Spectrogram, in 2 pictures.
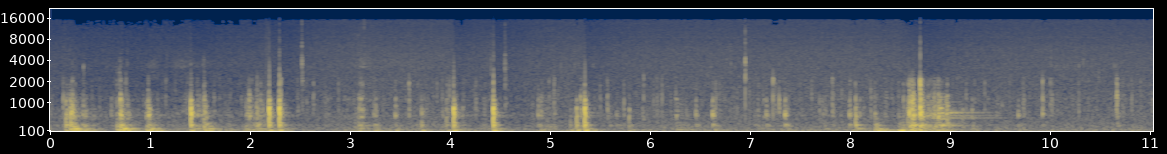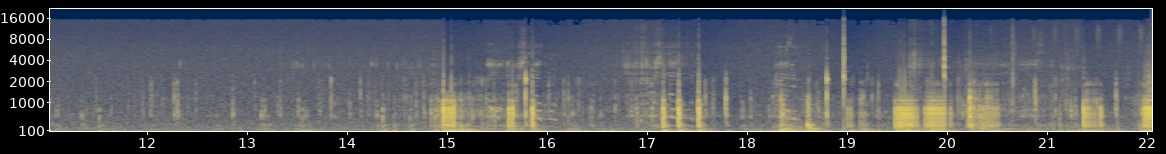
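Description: Handling sounds of fishing from a kayak: a rod cast near the start, then a fishing reel being cranked in spells, with many small clicks and knocks and a low rumble that comes and goes.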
